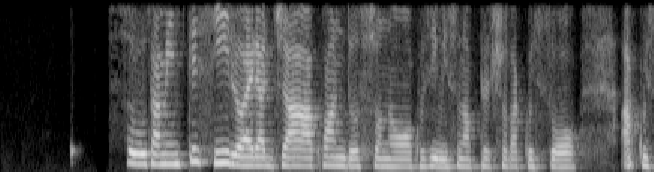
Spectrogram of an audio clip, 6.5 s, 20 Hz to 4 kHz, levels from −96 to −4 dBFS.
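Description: Nothing here counts as a fault: the speech has come over a WebRTC call path and stops at about 4 kHz, as you'd expect from a G.711 mu-law call codec.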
